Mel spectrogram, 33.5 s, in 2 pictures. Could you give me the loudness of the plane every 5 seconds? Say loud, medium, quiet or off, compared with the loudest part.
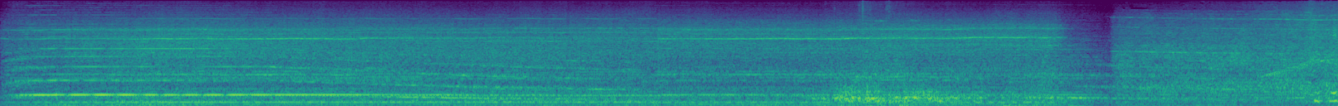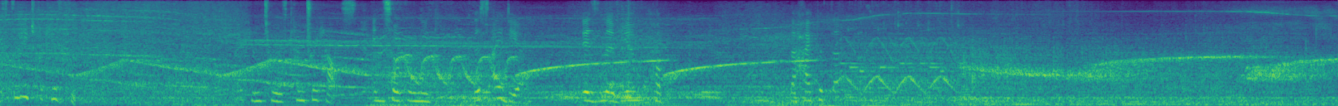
loud, loud, loud, loud, medium, quiet, medium.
